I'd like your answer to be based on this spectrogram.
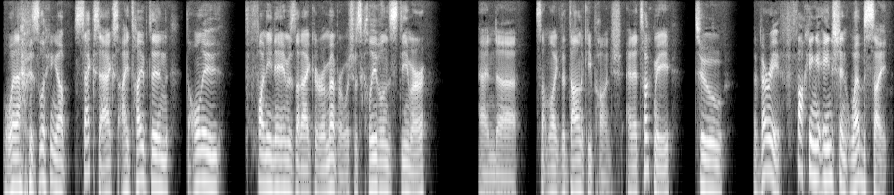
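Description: A man's voice: mid-range voice, animated, moderate pace, a little mellow. A man co-hosting a podcast in casual chat, playful and rambling, often laughing. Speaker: podcast co-host.

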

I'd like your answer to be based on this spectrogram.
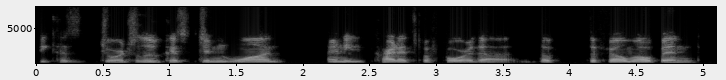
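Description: A man's voice: medium pitch, normal speed, dry recording, narrow, tinny audio. A man co-hosting a movie podcast in casual chat, rambling and restarting his sentences. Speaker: podcast co-host.

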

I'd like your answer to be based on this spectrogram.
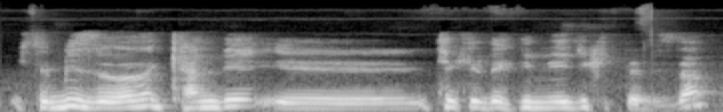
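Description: A man's voice: on the high side, normal speed, warm tone. Man talking over a phone line. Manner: loose, rambling talk with many fillers. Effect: voice heard over a phone line. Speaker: podcast co-host. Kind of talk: casual chat.

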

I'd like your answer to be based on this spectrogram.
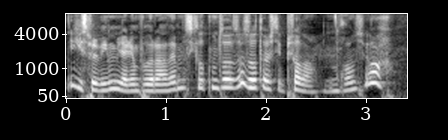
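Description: A woman's voice: a little high, expressive, rapid-fire, mellow. A woman in her twenties with a European Portuguese accent, hosting a podcast and telling stories in a chatty way, swearing freely and mixing in English words. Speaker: podcast host. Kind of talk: casual monologue, storytelling.

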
